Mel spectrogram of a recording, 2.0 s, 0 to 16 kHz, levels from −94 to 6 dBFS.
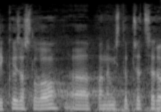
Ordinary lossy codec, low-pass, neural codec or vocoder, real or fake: MP3, 64 kbps; 14.4 kHz; vocoder, 48 kHz, 128 mel bands, Vocos; fake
